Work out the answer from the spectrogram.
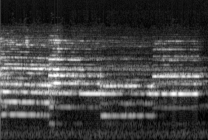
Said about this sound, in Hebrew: ברגע שהאמבולנס עבר אותנו, פתאום הדברים נשמעו אחרת. בואו רק נשמע את הרגע הזה שוב שבו הוא עובר אותנו. יש תדר אחד, ואז ברגע שהוא עובר אותנו, פתאום אנחנו שומעים תדר אחר.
